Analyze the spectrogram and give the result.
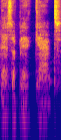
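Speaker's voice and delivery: slow, hushed whisper, very close. Waking sleeping companions by speaking right into their ears: whispering. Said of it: "just whisper directly into their ears".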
